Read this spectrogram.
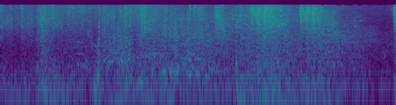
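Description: Electricity crackles and sizzles loudly.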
